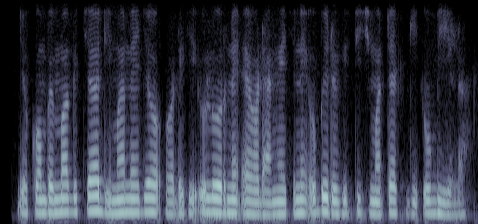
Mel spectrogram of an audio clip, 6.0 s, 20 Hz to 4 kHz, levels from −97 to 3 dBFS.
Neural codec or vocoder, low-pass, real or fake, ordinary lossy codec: none; 3.6 kHz; real; Opus, 32 kbps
